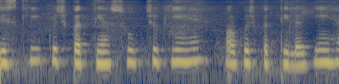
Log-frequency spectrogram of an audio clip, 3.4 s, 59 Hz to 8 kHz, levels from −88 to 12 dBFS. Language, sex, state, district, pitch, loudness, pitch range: Hindi, female, Maharashtra, Washim, 210 Hz, -20 LUFS, 195-225 Hz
